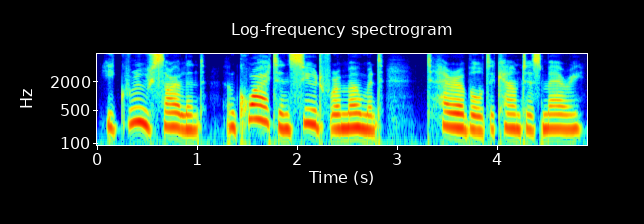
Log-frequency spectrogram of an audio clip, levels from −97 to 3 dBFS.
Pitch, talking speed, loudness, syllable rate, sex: 220 Hz, 160 wpm, -19 LUFS, 4.7 syllables/s, female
